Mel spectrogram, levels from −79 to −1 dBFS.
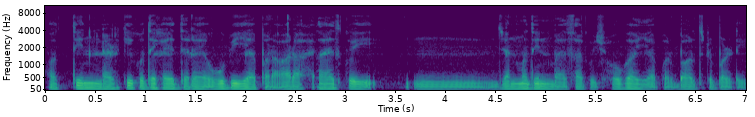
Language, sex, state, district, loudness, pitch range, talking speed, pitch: Hindi, male, Jharkhand, Jamtara, -33 LUFS, 80-90 Hz, 215 wpm, 85 Hz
